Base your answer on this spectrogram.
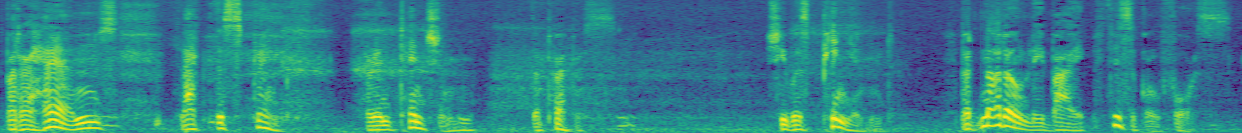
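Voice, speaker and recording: A man narrating a horror radio drama in a measured, sly storytelling manner. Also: on the low side, very animated, a little mellow. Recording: faint hiss of old radio tape.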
